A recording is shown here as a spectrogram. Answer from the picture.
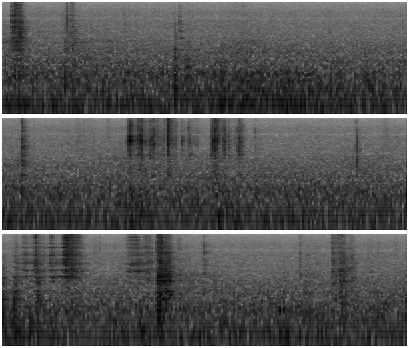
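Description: Near silence broken by scattered faint clicks and brief rustles of hands pinning a Velcro strip onto a flannel cover and handling a metal seam gauge, with small clusters in the middle and about two thirds of the way in.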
